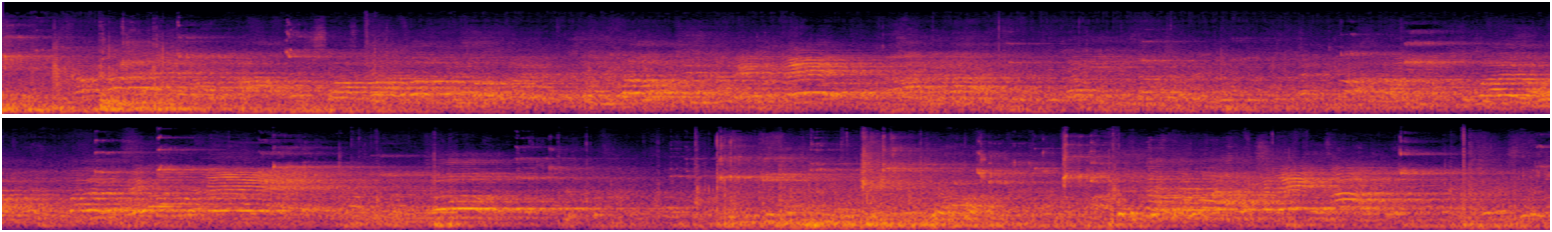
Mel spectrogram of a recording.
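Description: A ball thuds when kicked.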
